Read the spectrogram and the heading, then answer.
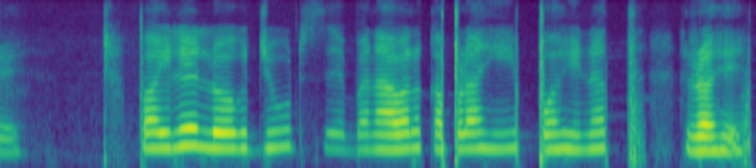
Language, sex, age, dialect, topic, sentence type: Bhojpuri, female, 18-24, Southern / Standard, agriculture, statement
